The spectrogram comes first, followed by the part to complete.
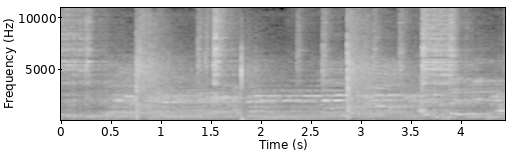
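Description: Live worship band music: long held chords with a steady drum kit beat and sharp drum hits.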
